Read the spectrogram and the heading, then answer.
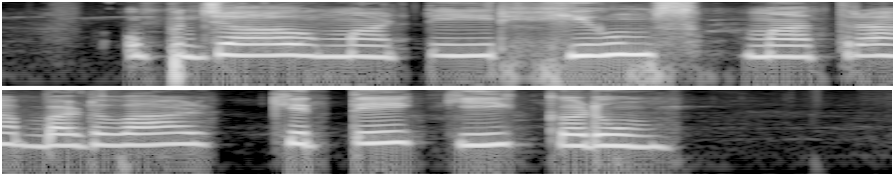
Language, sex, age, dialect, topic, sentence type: Magahi, female, 36-40, Northeastern/Surjapuri, agriculture, question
